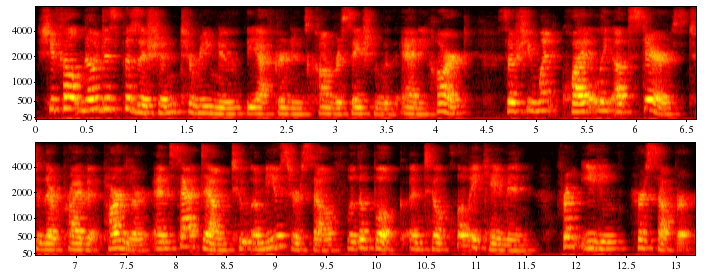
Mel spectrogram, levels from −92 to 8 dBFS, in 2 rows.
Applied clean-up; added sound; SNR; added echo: none; none; none; reverberation time 0.3 s.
